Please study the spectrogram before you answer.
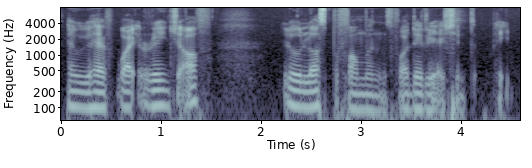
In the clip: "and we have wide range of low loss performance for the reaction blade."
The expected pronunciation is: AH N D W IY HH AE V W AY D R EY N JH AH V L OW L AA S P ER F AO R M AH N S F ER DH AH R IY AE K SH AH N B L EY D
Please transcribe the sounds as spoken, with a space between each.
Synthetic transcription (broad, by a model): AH N W IY HH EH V W AY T R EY N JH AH F L OW L AA S P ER F AO M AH N S F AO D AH R IY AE K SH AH N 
